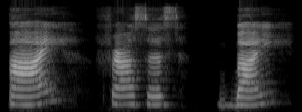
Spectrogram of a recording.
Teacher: P is voiceless and P is voiced. Both consonants are bilabial plosives, meaning they are made with both lips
